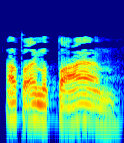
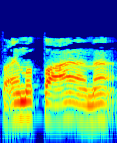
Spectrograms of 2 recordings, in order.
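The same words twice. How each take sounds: First: The last word ends on a silent consonant. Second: The last word ends with a short vowel. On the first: The speaker calls it right. "إنما تقرأ على الوقف عليها" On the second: The speaker calls it wrong. "هذه عند قراءتها لا تقرأ هكذا"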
